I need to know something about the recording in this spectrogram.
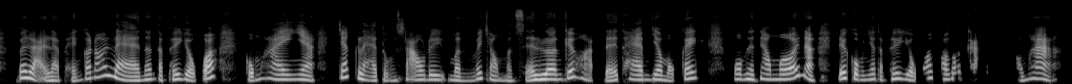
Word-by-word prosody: Với 305 0 +3
lại 275 -10 +3
là 180 -1 +1
bạn 165 +5 -8
có 265 - +1
nói 350 +8 0
là 195 - +4
nên 225 +5 -1
tập 210 -4 -3
thể 225 - +2
dục 210 -7 +1
á 290 - +6 0.3
cũng 180 +7 0
hay 235 -5 0
nha. 225 -4 +1 0.2
Chắc 325 -1 0
là 210 -8 +2
tuần 180 -1 -7
sau 215 +2 -1
đi, 220 -1 +1
mình 185 -4 -3
với 265 - 0
chồng 205 -8 -5
mình 170 -1 -6
sẽ 205 - 0
lên 235 +1 +6
kế 310 - +3
hoạch 290 -8 -4
để 195 - +2
tham 220 -3 -1
gia 225 -1 +2
một 165 -5 -5
cái 265 +4 +2 0.4
môn 240 0 -1
thể 235 - +3
thao 245 -3 0
mới 235 - +3
nè - - +4 0.2
để 275 - +5
cùng 245 -6 0
nhau 240 +2 -3
tập 195 - -8
thể 255 +2 +1
dục 225 -7 -1
á, 280 +3 -3
coi 240 -1 -2
có 260 - -4
cải - - -8 0.3
hông 185 - -8
ha. 255 -7 0
230 Hz, 280 wpm, -23 LUFS, 200-260 Hz, 0.4 s, á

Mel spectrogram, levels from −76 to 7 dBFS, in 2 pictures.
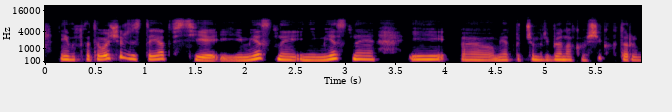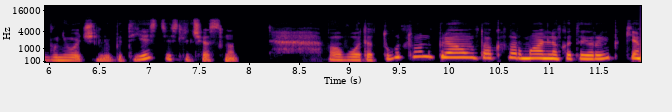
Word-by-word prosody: И 205 -2 +3
вот 190 -1 -4
в - - -18
этой 200 - -1
очереди 250 +2 +3
стоят 220 +2 0
все: 165 -10 +1
и 80 - -4
местные, 200 -2 +2
и - - -2
неместные. 205 +5 +1 0.3
И, 200 +1 +2
э, 175 -2 -2
у - - -4
меня 175 0 -2
причём 185 +1 -3
ребёнок 185 +1 -1
вообще 175 +11 0
как-то 180 - -5
рыбу 165 -2 -6
не 160 0 -1
очень 160 +2 -2
любит - - -8
есть, 230 +10 -2
если - - -6
честно. - - -3 0.9
А - - 0
вот, 175 0 -1
а 170 - 0
тут 315 +9 -2
он 365 0 0
прям 320 -3 +4
так 285 0 -3
нормально 265 -3 +6
к 240 - -4
этой 235 -1 +4
рыбке. 260 +2 +2
205 Hz, 185 wpm, -23 LUFS, 175-255 Hz, 0.9 s, нормально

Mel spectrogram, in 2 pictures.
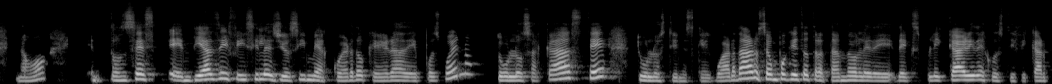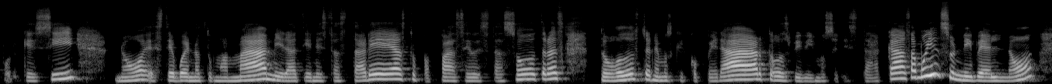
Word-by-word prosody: ¿no?, 185 +11 -5 0.4
entonces, 190 +5 -2
en 180 -1 -1
días 225 +5 +3
difíciles 235 -3 0
yo 190 -2 0
sí 215 +4 -6
me 200 -2 +1
acuerdo 185 +3 -4
que 170 -4 -7
era 185 0 -2
de: 170 -1 -4
"Pues 180 +1 -9
bueno, 320 - -1 0.3
tú 185 -1 0
los 180 0 +1
sacaste, 280 - +1 0.3
tú 195 - -1
los 175 0 -3
tienes 155 -3 -11
que 155 0 -12
guardar", 200 - +2
o 295 - +2
sea, 245 - +2
un 225 - +1
poquito 230 -2 +2
tratándole 185 -1 -1
de 165 -1 -3
de 175 - -4
explicar 185 +4 0
y 205 - +6
de 210 -1 -1
justificar 170 -1 -8
por - - -20
qué 170 -1 -8
sí, 245 - -1 0.4
¿no?, 175 +6 -1
este, 180 -4 -4
bueno, 175 -1 -1
"Tu 175 - -13
mamá, 180 +8 +4
mira, 175 -8 -1
tiene 165 0 -7
estas 165 0 -13
tareas, 240 +7 +3
tu 225 -4 -8
papá 175 -6 -6
hace 165 0 -8
estas 160 +1 -13
otras, 245 +3 +2 0.4
todos 195 +7 +2
tenemos 185 -6 -3
que 175 -3 -21
cooperar, 220 +9 +5
todos 185 -4 -3
vivimos 155 0 -10
en - - -26
esta 155 -1 -17
casa", 270 - +4
muy 370 +5 +8
a 460 - +4
su 305 -10 -1
nivel, 175 -5 0
¿no?, 220 - 0
185 Hz, 180 wpm, -23 LUFS, 170-230 Hz, 0.4 s, muy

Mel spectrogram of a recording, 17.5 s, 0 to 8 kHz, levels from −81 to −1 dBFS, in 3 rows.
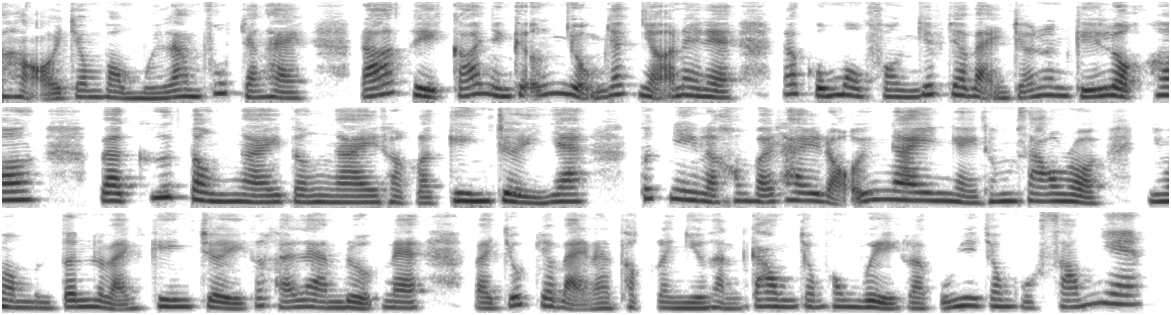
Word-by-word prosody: hội 205 -7 0
trong 190 +5 -4
vòng 165 -4 -1
15 190 +7 +1
phút 295 +7 -3
chẳng 185 - -2
hạn. 170 -3 0 0.3
Đó, 225 +8 +4
thì 220 -5 +5
có 225 +4 +1
những 245 -6 +1
cái - - -1
ứng 285 +1 -1
dụng - - +2
nhắc 265 +2 -1
nhở 220 - +2
này 235 -1 +2
nè, 180 -3 +2 0.2
nó 280 - -1
cũng 225 +2 +3
một 220 -3 0
phần 200 0 -2
giúp 265 +2 0
cho 245 - +3
bạn 165 -6 -1
trở 170 +3 -4
nên 235 0 -1
kỷ 195 -1 +3
luật 225 -4 +5
hơn 250 +1 +4 0.3
và 230 -1 +5
cứ 330 +1 +1
từng 220 -5 +3
ngày 195 -1 +2
từng 190 -1 0
ngày 185 0 +2
thật 175 -3 -5
là 165 - -1
kiên 220 -1 +5
trì 200 -7 +3
nha. 205 +1 +3 0.3
Tất 290 0 -5
nhiên 255 -4 +2
là 190 - +2
không 220 +2 -4
phải 190 0 +1
thay 235 0 +1
đổi 220 +3 0
ngay 250 -3 +4
ngày 200 -6 +1
hôm 215 +1 +1
sau 215 -1 +1
rồi 190 -5 +3 0.3
nhưng 205 - 0
mà 190 - +1
mình 170 -2 -5
tin 195 +2 +1
là 185 - 0
bạn 130 -2 -1
kiên 200 +1 +1
trì 175 -7 +1
có 225 - -5
thể 175 - -3
làm 185 -3 -1
được 165 -1 0
nè, 170 -2 +1 0.3
và 160 -2 -3
chúc 240 +12 -2
cho 220 -2 -1
bạn - - -1
là 155 +1 -4
thật - - -11
là 170 - -4
nhiều 160 0 0
thành 160 -4 -5
công 205 +1 0
trong 195 -1 -6
công 195 -1 -2
việc 165 -6 +2
là 155 - -3
cũng 170 +5 -4
như 225 0 +1
trong 205 -1 -3
cuộc 170 -2 -11
sống 195 +7 -4
nha. 280 -3 -1
205 Hz, 295 wpm, -24 LUFS, 180-230 Hz, 0.3 s, thì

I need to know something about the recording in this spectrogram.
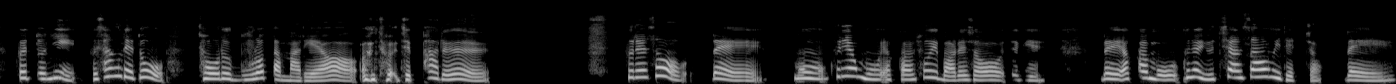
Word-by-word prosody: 그랬더니 265 -5 0
그 245 - -1
상대도 335 0 +1 0.3
저를 260 -1 +3
물었단 225 +2 0
말이에요, 175 +2 +2
어 225 - +1
저의 230 - -1
제 220 - +1
팔을. 230 - 0 1.4
그래서 330 +4 +2 0.3
네 195 -9 +1 0.3
뭐 275 -1 +1
그냥 370 +3 -1
뭐 235 -4 +1
약간 225 0 -2
소위 325 0 -1
말해서 200 -1 0
되게 195 -4 -9 0.6
네 245 -1 +2
약간 285 +5 +2
뭐 215 -4 +1
그냥 325 -1 +1
유치한 310 +7 +1
싸움이 345 0 +4
됐죠. 185 - -6 0.2
네. 185 -1 -2
235 Hz, 235 characters per minute, -23 LUFS, 200-295 Hz, 1.4 s, 싸움이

